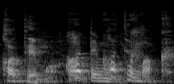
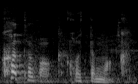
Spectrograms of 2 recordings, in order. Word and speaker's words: Cuauhtémoc: I can't pronounce the name, but you did a good job of pronouncing the name, Shaitan. But I mean, when Cuauhtémoc. Yes. That's the name of the ship. Cuauhtémoc.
